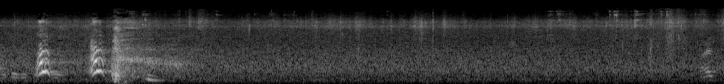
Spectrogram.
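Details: Daisy, a Gray's Mountain Feist, out squirrel hunting: three sharp barks within the first second and a half, then only a steady high insect drone with soft outdoor rustle.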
